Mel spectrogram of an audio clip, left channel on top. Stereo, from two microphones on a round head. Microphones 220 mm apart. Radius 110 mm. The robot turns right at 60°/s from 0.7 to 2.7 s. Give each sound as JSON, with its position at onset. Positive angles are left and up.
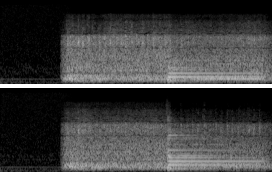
{"t": 1.7, "sound": "a guitar", "azimuth_deg": -115, "distance_m": 2.5}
